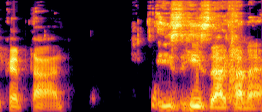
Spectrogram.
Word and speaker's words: Krypton: planet of the planet krypton trypton as marlin brandon would say yep no i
